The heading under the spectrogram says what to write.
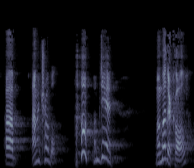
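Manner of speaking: high-pitched mock panic; hammed-up frightened phone call; imitating scared student. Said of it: "scared to death".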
